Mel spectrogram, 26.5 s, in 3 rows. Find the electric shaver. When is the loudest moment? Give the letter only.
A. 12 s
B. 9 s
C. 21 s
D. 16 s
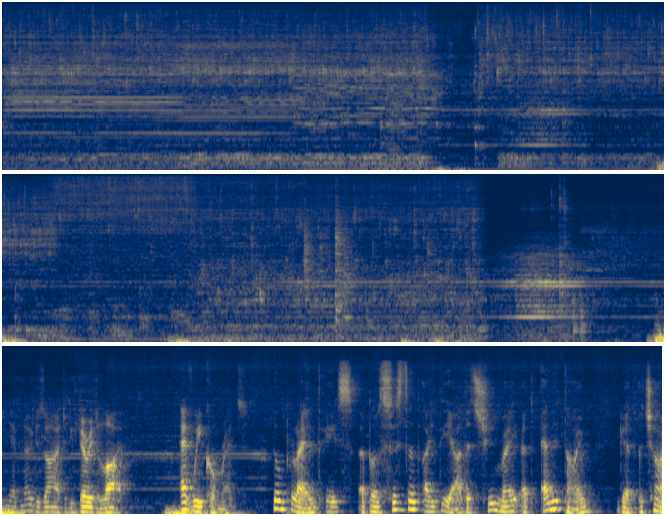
D.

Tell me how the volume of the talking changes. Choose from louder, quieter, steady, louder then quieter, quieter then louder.
steady.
